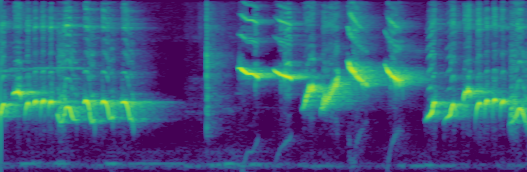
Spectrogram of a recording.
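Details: White-rumped shama singing a lure phrase used to prompt a stressed murai batu back into song: fast rattling notes, a brief pause, then high clear whistles sliding down into varied, rapidly repeated chirps.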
